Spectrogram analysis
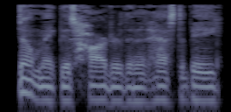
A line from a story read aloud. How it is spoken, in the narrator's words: The second man quietly added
